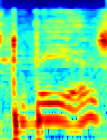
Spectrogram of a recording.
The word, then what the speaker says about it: Tobias: I think they told me it's Tobias, so we'll go with their pronunciation for me.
